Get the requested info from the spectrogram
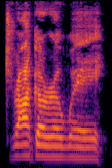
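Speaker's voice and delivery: low, savage command; savage cry. A narrator's reading. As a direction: order it fiercely in a deep voice. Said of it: "he cried savagely".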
